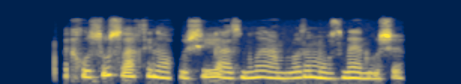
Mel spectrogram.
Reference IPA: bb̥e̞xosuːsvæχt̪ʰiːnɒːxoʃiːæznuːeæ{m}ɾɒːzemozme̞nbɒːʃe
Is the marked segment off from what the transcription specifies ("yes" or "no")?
no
